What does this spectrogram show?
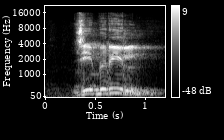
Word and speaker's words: জিবরীল: কে জিব্রাইল আলাইহিস সালাম জিব্রাইলের নামের দুটো উচ্চারণ রয়েছে জানেন না জানেন না আমাদের দেশে শুধু জিব্রাইল উচ্চারণটি প্রসিদ্ধ তাই না কিন্তু হাদিস কোরআনে কি রয়েছে জিবরীল কি রয়েছে জিবরীলা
